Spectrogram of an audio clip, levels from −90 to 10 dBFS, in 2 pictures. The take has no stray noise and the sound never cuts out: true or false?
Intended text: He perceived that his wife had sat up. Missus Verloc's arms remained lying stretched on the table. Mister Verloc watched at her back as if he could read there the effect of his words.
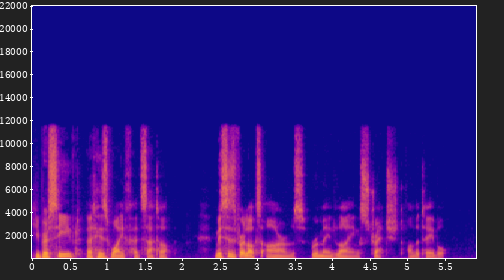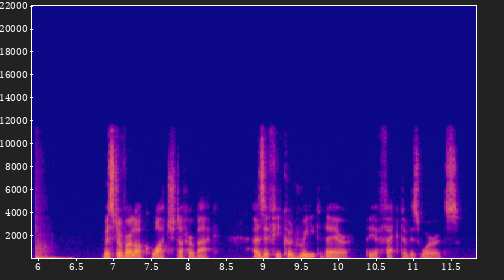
false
